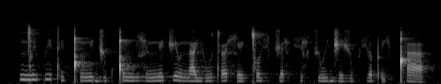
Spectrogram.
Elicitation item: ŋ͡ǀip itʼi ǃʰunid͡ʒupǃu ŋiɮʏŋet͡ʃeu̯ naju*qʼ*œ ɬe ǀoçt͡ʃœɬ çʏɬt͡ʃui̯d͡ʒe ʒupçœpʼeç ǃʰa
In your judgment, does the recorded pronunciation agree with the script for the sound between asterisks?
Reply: no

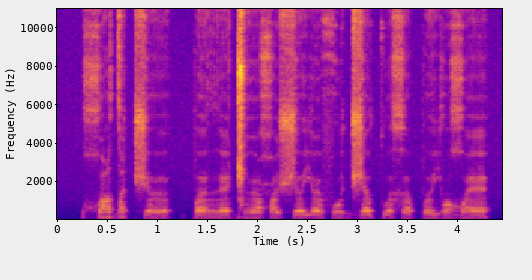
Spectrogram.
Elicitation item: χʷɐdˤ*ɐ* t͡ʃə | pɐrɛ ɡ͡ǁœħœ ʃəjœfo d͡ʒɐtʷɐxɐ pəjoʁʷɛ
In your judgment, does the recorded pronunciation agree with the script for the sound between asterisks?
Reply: no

